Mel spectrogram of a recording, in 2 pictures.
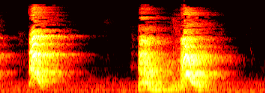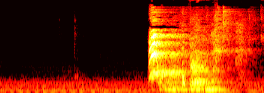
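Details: Sapphie, a pet Pomsky, play-fighting indoors: three bursts of sharp, harmonic barks and yips, one single, then a quick pair, then a final rough double bark after a pause, with a growly edge, in a quiet room.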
